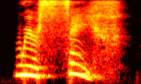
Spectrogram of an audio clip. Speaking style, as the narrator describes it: Fifine gasped

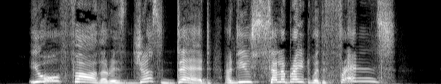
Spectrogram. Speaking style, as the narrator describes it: she exclaimed

